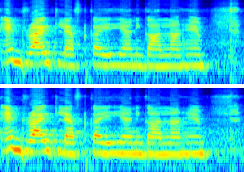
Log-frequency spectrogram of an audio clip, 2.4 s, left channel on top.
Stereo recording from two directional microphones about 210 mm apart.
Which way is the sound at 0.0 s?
10° left (ahead or behind).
